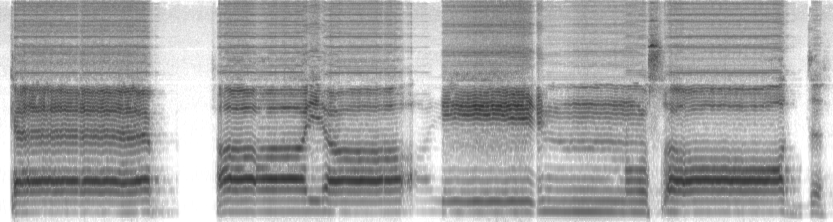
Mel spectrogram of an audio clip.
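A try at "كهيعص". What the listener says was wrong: اقفا کو کھینچنا نہیں ہے. آئین 6 حرکت، اقفا بالکل 2 ہی حرکت. آئی یوں یوں یوں آئی. آئین جو ہے 6 حرکت کرنا ہے پورا.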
